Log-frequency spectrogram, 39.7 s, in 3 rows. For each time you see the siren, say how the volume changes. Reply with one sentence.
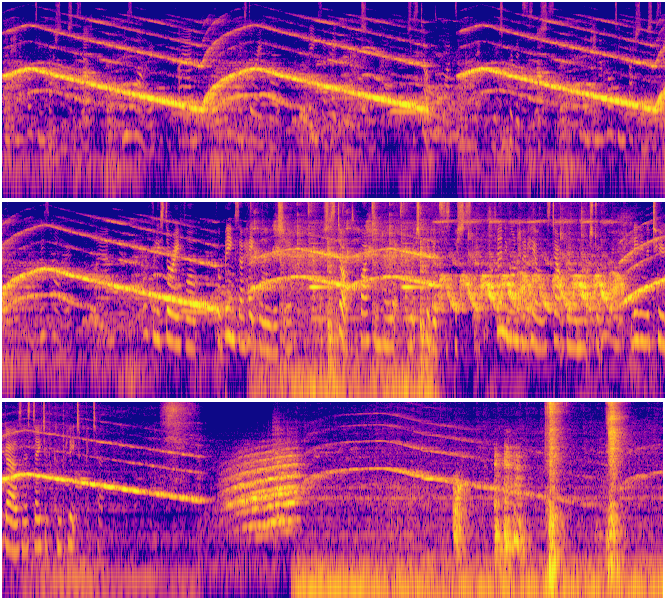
The siren can be heard from 0.0 to 39.7 s, at a steady volume.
